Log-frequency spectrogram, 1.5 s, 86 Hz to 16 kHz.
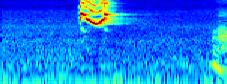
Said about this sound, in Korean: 2살 배기 앵무새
